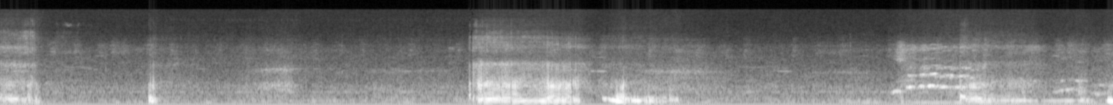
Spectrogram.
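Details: A pug snores in rough, rumbling bursts, each breath rattling and snorting through its short nose, as it falls asleep in its owner's hand.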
